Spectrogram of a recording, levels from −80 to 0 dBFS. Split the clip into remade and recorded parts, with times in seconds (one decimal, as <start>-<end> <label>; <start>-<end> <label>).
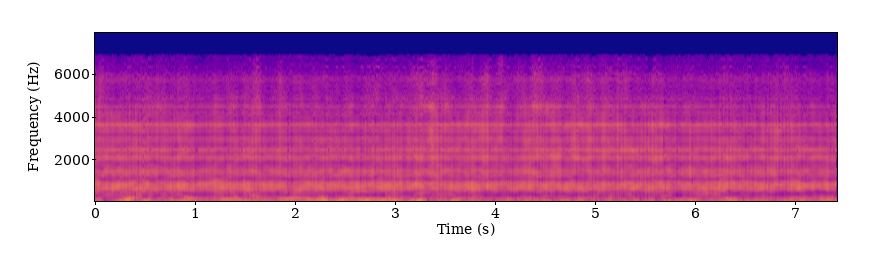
0.0-7.4 remade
